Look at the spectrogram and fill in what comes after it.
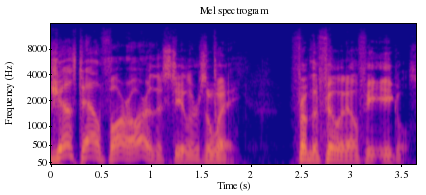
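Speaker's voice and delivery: put-on old-fashioned, old-timey radio broadcaster announcer delivery. Show host, after reading a sponsor line, asks a question: old-timey broadcaster voice. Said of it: "That's what an old-timey broadcaster would sound like".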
